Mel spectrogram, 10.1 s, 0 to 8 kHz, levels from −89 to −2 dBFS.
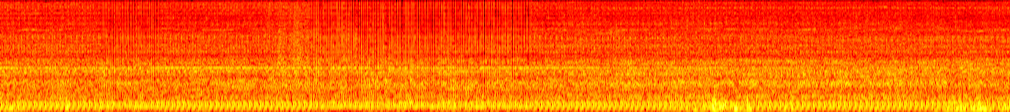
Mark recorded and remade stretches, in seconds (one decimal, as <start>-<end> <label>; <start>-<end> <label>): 0.0-1.0 recorded; 1.0-1.6 remade; 1.6-3.1 recorded; 3.1-5.3 remade; 5.3-10.1 recorded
